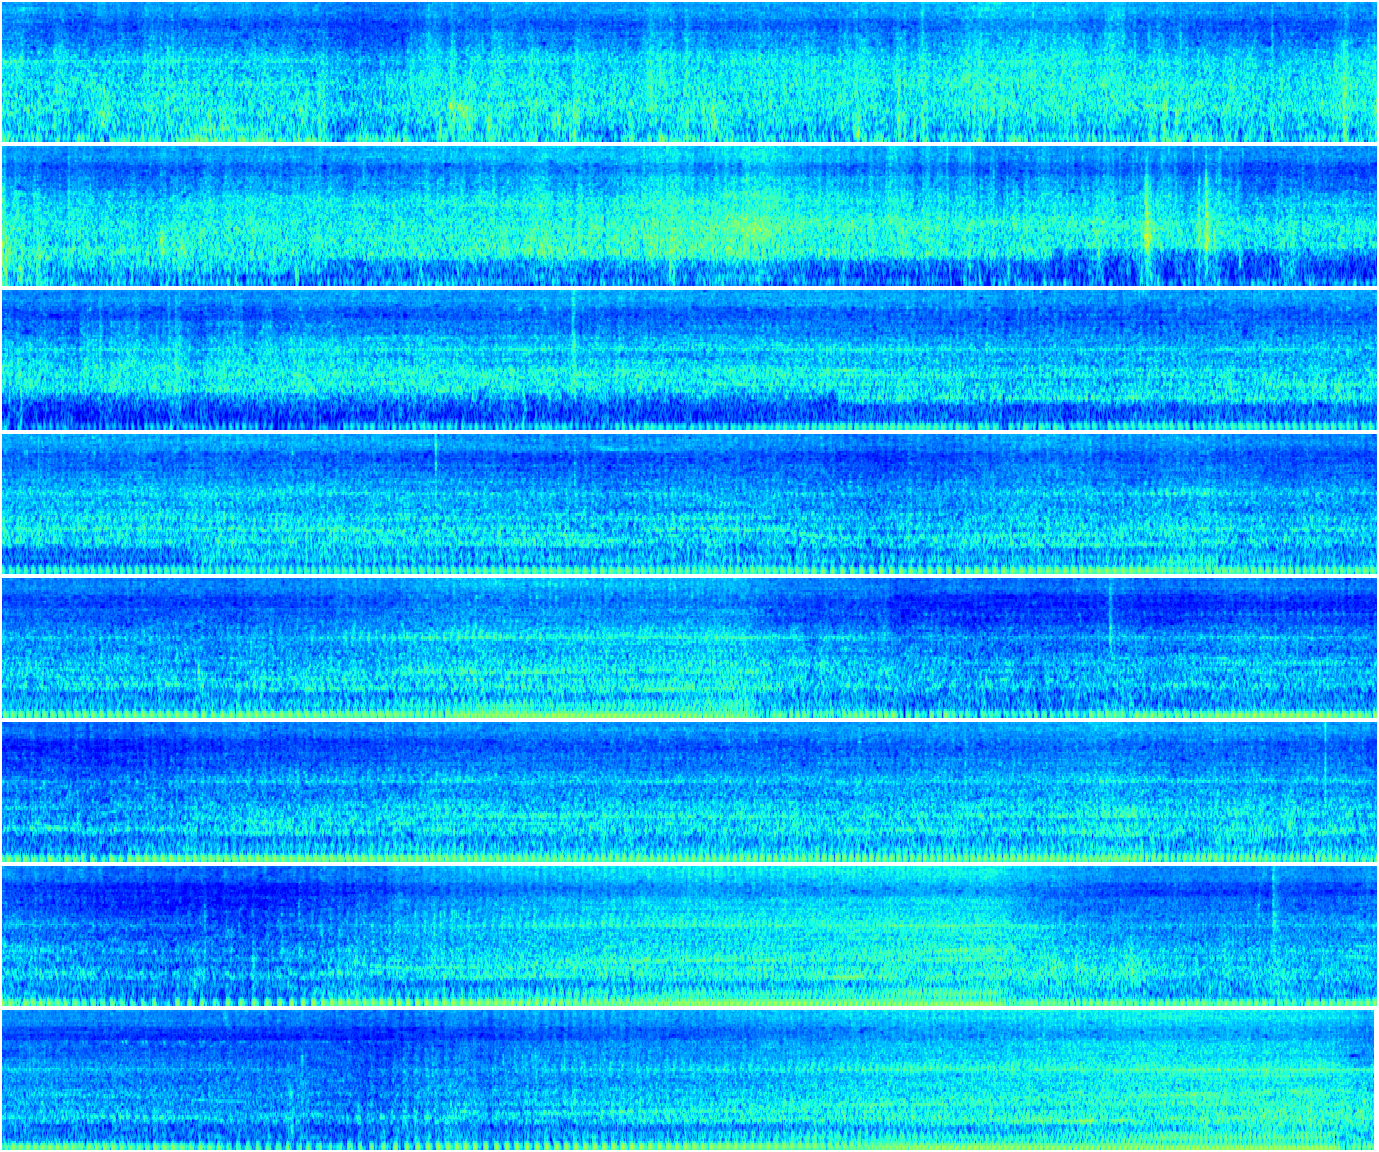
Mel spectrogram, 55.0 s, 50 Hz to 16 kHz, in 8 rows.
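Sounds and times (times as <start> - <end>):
motorcycle engine running: 0.0 - 54.9.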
